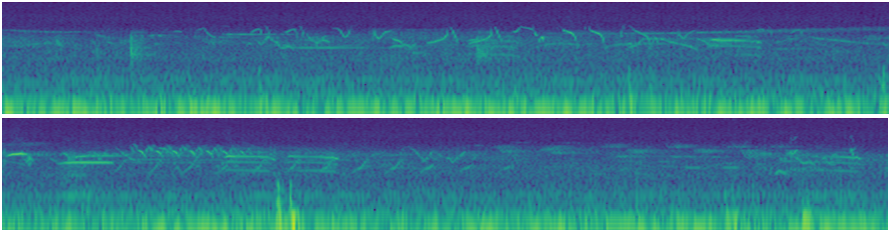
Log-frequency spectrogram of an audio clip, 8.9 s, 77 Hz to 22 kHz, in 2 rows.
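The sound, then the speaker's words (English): Bird 5-9, recorded in song, sings in rapid, high-pitched phrases of chirps and warbled notes, repeating over a steady low rumble of background noise, with a brief thump near the middle. “Start recording bird 5-9 in song.”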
